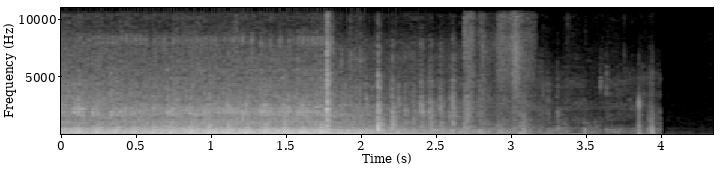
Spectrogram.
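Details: Kubota L4200 diesel tractor, back in service after new ignition, radiator overflow hose, front hub seal and fresh oils, runs steady and even at a low chug, then winds down and stops; sounds healthy, no knocks, slight smoke noted: normal running.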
